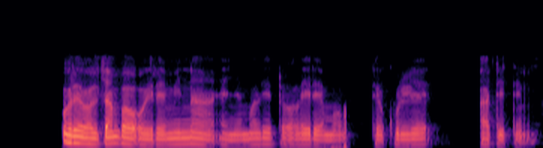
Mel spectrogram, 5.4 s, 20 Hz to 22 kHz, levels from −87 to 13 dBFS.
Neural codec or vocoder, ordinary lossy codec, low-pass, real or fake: none; Opus, 24 kbps; 5.4 kHz; real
